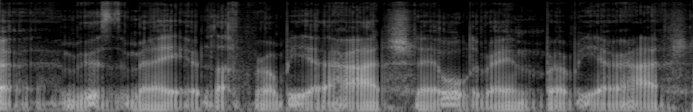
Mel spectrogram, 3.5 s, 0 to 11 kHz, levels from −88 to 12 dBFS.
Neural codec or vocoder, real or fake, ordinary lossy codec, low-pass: autoencoder, 22.05 kHz, a latent of 192 numbers a frame, VITS, trained on many speakers; fake; none; none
